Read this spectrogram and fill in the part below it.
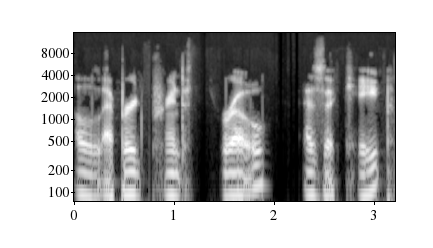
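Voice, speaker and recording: A man's voice: low-pitched, steady tone, slow, vocal fry, no room sound, muffled recording. A young man chatting casually on a podcast, telling party stories with dry, swearing humor. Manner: swearing, storytelling, dry jokes. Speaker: podcast co-host. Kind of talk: casual chat.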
